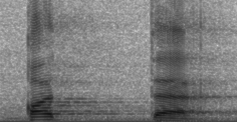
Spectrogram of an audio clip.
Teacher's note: Jadi qo qo di sini langsung ke ta qatta ya. Dalnya dimasukkan pada huruf t-nya karena dia sejenis atau sama makhrajnya. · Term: idgham mutaja nisain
